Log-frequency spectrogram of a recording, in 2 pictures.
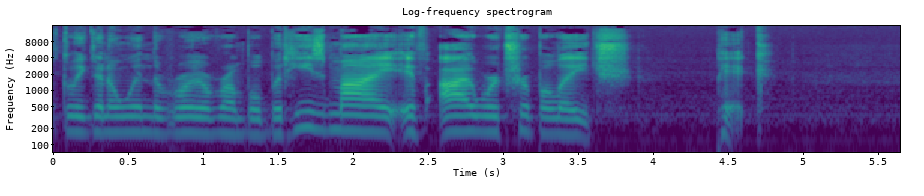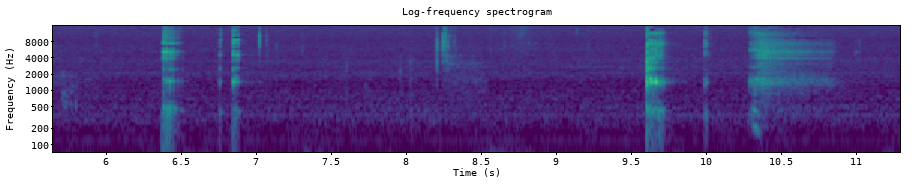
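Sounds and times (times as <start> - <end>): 
speech: 0.0 - 4.8, 6.4 - 6.6
person burping: 6.4 - 7.0, 9.6 - 10.6.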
